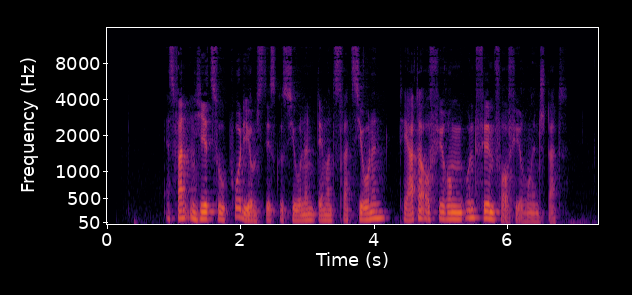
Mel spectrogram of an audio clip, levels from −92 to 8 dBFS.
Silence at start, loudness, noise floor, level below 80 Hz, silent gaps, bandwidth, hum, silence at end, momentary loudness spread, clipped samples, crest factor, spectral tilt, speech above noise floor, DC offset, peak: 0.9 s; -35 LUFS; -71 dBFS; -58 dBFS; none; 11.5 kHz; none; 0.65 s; 12 LU; under 0.1%; 22 dB; -7 dB/octave; 36 dB; under 0.1%; -14 dBFS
